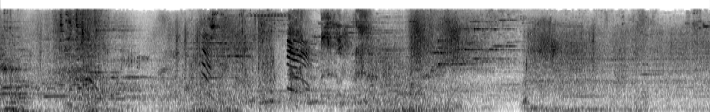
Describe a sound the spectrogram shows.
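Game sound effects of spells and hits play.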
